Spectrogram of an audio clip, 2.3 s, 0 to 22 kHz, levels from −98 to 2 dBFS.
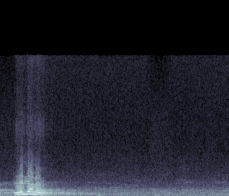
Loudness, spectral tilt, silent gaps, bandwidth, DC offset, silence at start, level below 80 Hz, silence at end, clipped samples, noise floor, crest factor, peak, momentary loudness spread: -19 LUFS; -7.5 dB/octave; none; 15.5 kHz; under 0.1%; 0 s; -50 dBFS; 0 s; under 0.1%; -42 dBFS; 16 dB; -6 dBFS; 26 LU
